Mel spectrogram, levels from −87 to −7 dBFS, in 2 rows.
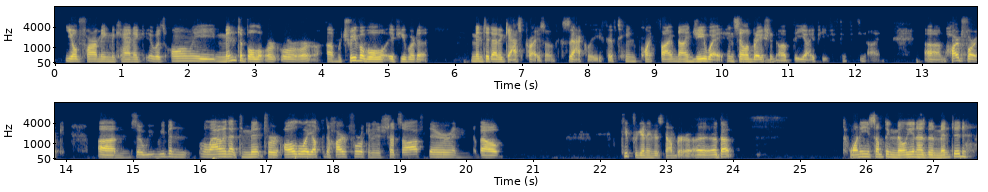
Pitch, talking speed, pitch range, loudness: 150 Hz, 170 wpm, 140-165 Hz, -19 LUFS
